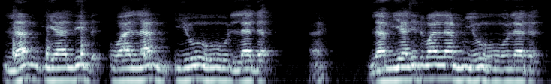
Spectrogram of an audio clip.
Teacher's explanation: dal tu bunyinya sughra, perlahan sikit, kelantunan ni perlahan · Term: qalqalah sughra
